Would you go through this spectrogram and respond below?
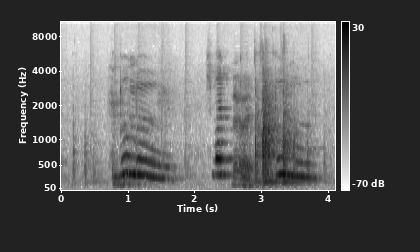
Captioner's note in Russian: Бах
